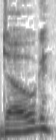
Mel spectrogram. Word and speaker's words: Dogue: We have this other story about this restaurant in San Francisco called Dogue. It rhymes with Vogue.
